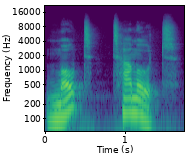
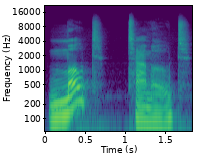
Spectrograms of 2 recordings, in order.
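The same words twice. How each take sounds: First: Slow "mot tamut" with weight; emphatic phrase. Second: "Mot" leaned on, slow "Mot tamut"; stress on MOT. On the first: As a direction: stress "mot tamut" slowly. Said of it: "with the infinitive absolute". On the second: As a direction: hit "Mot" then "tamut", slowly. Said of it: "with the infinitive absolute before the imperfect". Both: Shown as a demonstration.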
